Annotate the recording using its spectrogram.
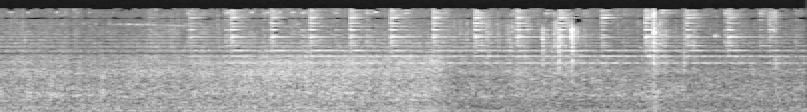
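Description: Steady street noise with a motor car's engine running: a low rumble under a busy hum, with a few light clicks in the second half.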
